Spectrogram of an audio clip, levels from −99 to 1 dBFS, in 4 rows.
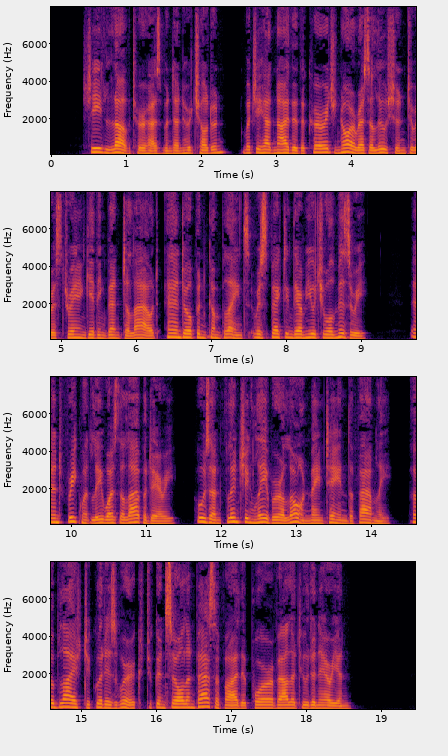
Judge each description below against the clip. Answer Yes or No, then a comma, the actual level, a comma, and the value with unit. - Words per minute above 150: Yes, average, 160 wpm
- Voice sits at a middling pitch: Yes, medium, 165 Hz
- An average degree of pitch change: Yes, average, 3.9 semitones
